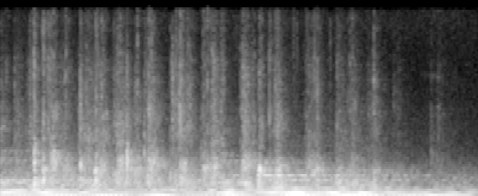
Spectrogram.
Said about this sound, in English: You should be clapping by now.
